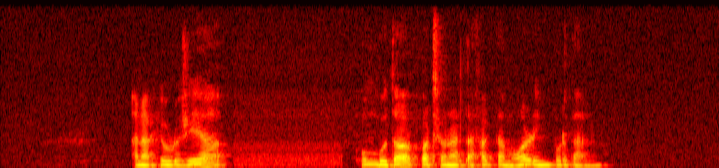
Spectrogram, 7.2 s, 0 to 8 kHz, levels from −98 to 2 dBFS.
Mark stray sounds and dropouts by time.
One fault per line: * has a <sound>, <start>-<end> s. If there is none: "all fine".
all fine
